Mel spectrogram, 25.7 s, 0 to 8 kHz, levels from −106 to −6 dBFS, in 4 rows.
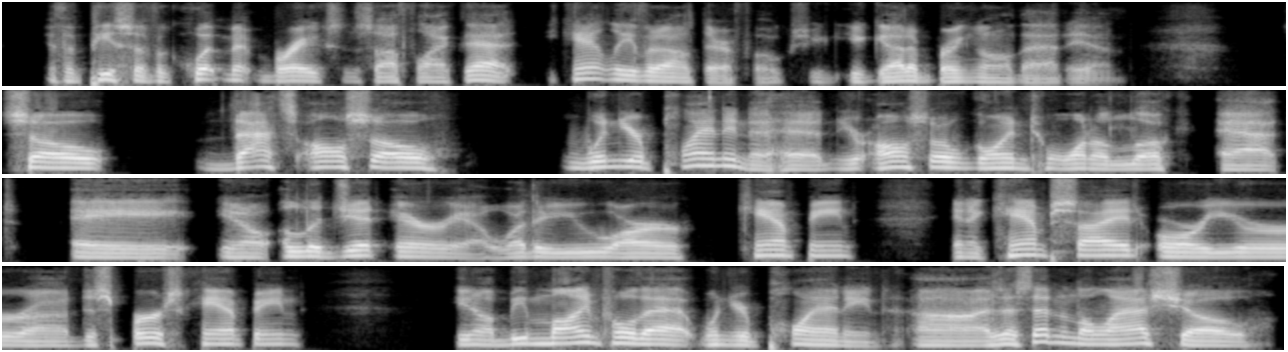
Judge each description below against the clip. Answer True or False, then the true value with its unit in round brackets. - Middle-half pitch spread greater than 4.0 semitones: True (4.7 semitones)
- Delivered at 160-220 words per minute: True (175 wpm)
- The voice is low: True (130 Hz)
